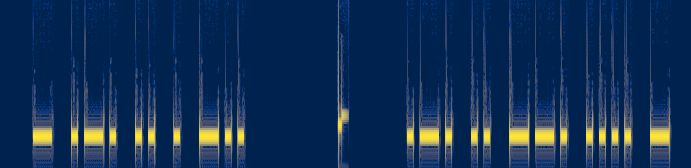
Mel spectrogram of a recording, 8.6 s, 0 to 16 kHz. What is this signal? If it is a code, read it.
Morse code, heard as a keyed tone, about 15 wpm, 700 Hz. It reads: TRIED RIGHT
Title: Sets of 2 Words - New Word Drill - 15wpm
